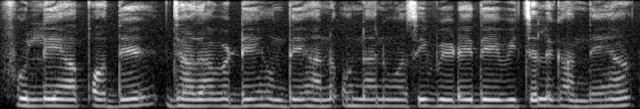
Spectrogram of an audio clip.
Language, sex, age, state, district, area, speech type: Punjabi, male, 18-30, Punjab, Fatehgarh Sahib, rural, spontaneous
